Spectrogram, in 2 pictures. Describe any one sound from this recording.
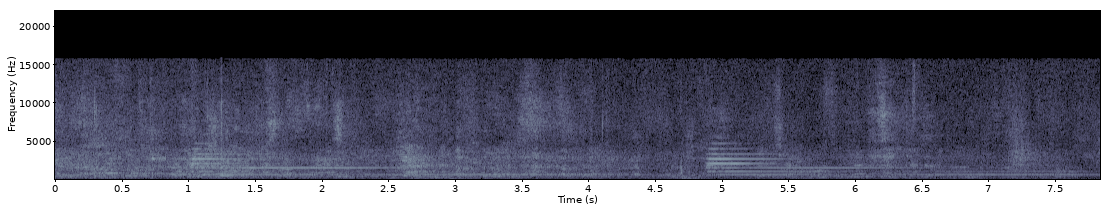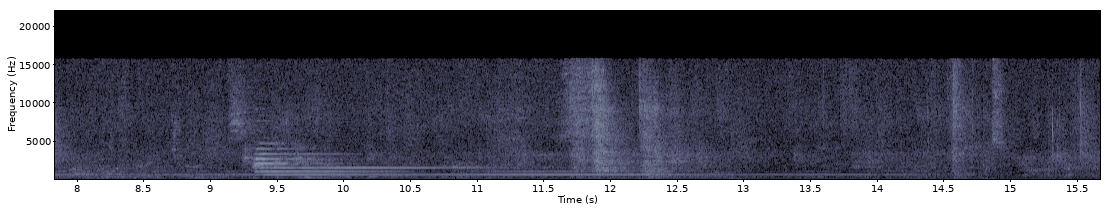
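An organ plays a few long, held notes.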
